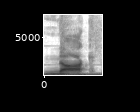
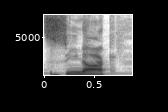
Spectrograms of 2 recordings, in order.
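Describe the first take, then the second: First: It is said as 'knock'. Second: It is said as 'see-knock'. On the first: "It is not Knock" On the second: "It is not C-Knock"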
